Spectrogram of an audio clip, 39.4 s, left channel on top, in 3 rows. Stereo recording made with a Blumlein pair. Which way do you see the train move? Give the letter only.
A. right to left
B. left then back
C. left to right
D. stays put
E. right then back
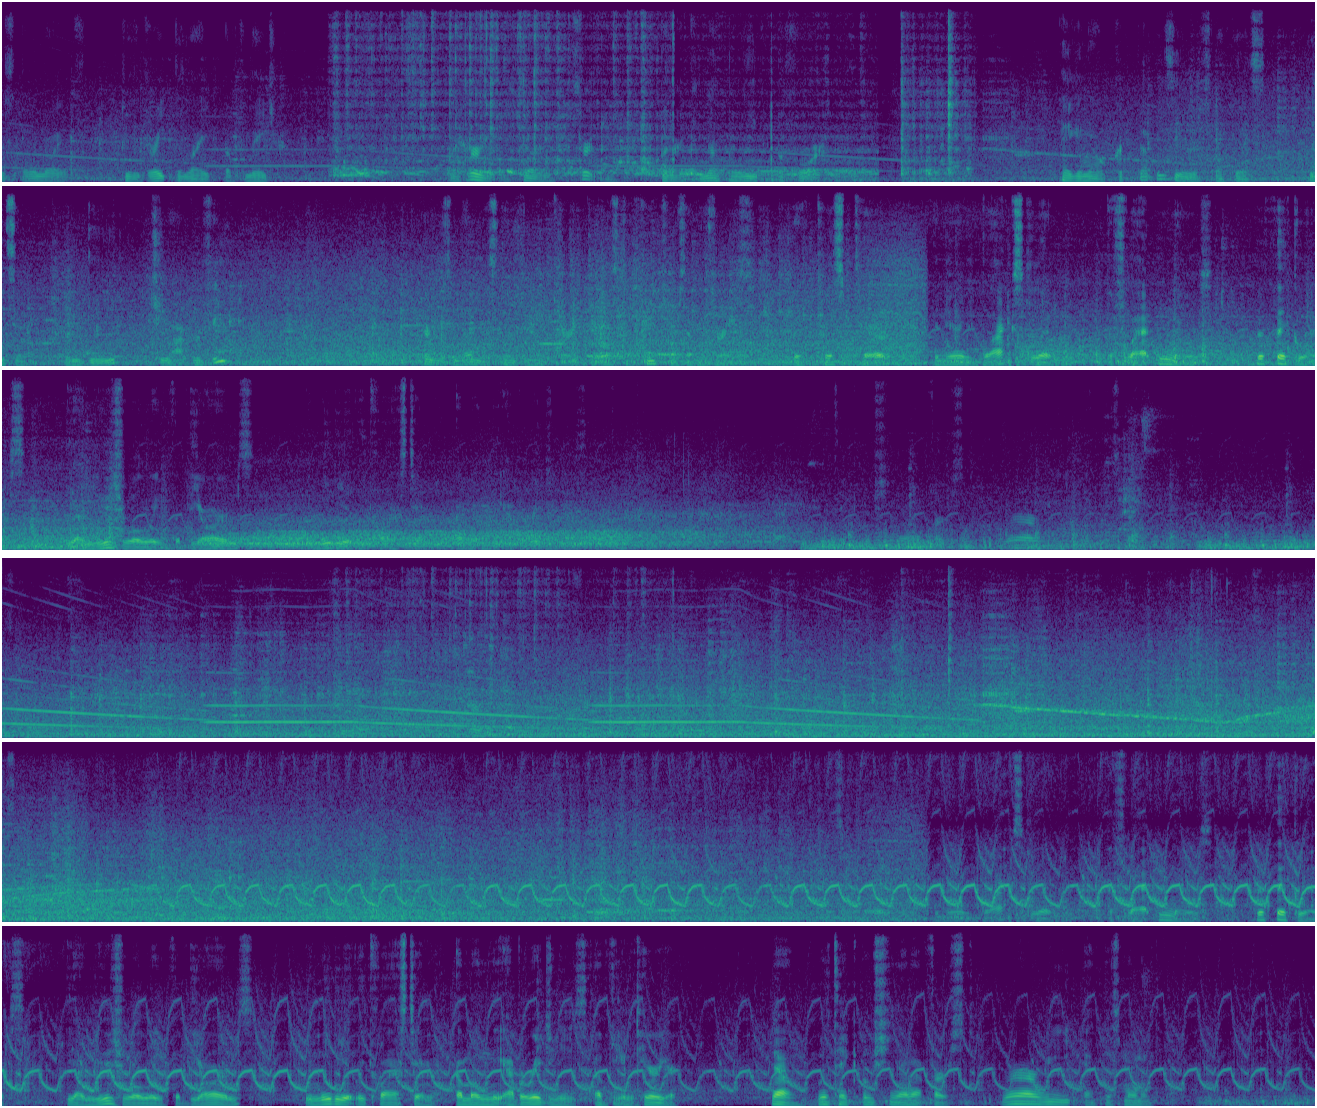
A.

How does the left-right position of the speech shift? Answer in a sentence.
In this clip you hear the speech move to the right.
